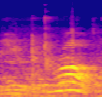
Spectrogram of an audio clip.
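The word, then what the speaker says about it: ρ: Siapa yang tahu bacanya? Ro. Dibacanya ro bukan P ya.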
